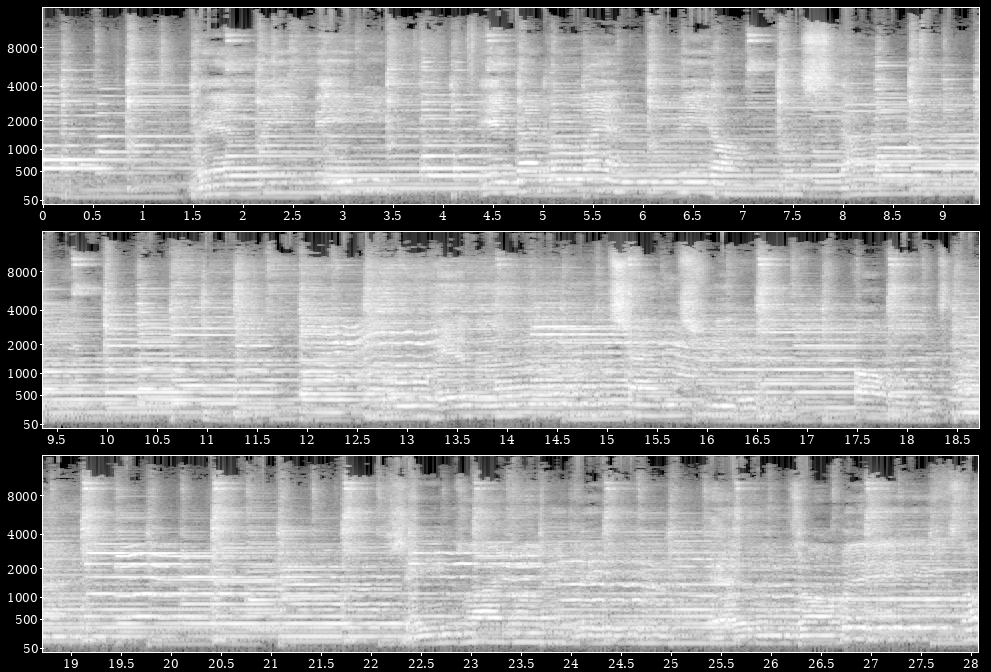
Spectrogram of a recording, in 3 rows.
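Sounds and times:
instrumental accompaniment: 0:00.0 - 0:28.0
man singing gospel song: 0:01.4 - 0:09.1, 0:11.9 - 0:28.0.

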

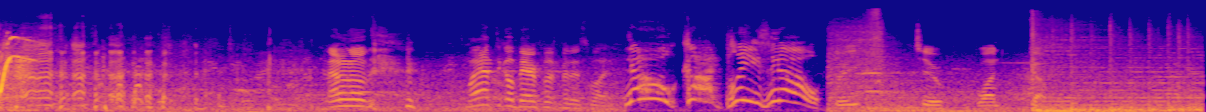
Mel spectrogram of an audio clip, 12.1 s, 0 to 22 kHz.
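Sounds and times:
person squealing: 0:00.0 - 0:00.5
person laughing: 0:00.1 - 0:01.7.

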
